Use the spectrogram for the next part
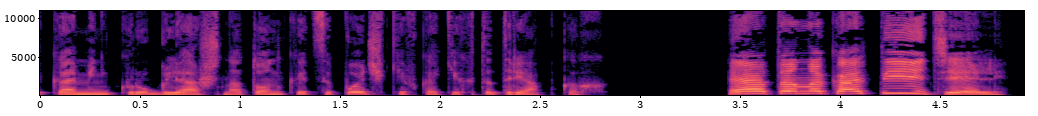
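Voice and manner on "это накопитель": slow, high shout into an ear; shouting over wind. Acted. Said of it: "прокричал он на ухо, перекрикивая ветер".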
